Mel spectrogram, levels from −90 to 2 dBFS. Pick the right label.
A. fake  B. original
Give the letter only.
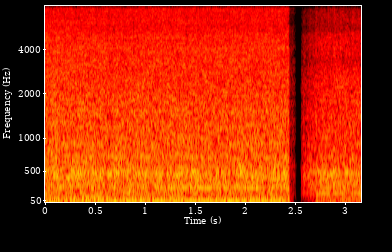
B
